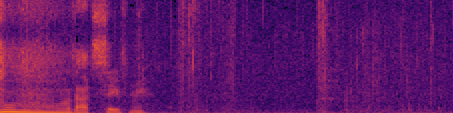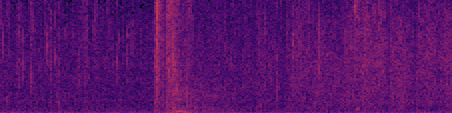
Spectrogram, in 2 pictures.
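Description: Hands and feet scrape and thud on rock during a climb.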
